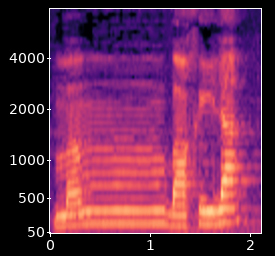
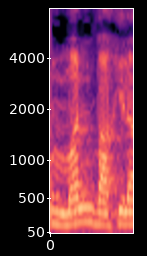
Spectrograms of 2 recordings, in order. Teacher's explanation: مم باخیلا، اس کو من باخیلا نہیں پڑھیں گے، اس میں نون ساکن کو نہیں پڑھا جائے گا، میم کو پڑھیں گے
